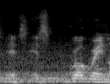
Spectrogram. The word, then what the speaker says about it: Grosgrain: It's Grosgrain, like the fabric or the... – Right. – The ribbon. – There's an S in there.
